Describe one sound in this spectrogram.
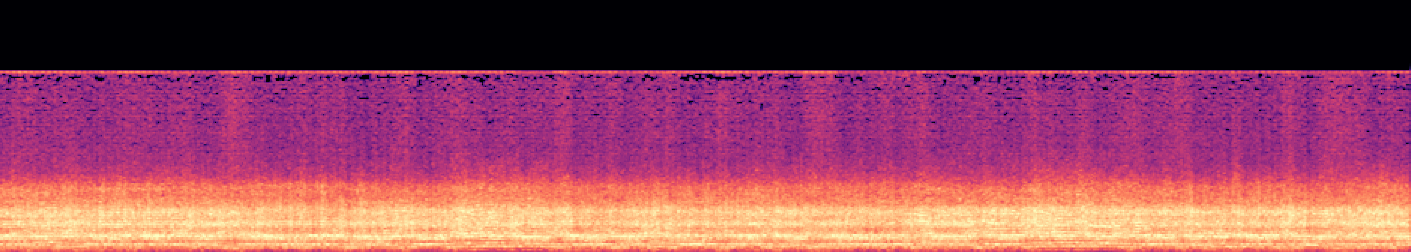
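A large crowd of men sings together in a big, echoing hall.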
